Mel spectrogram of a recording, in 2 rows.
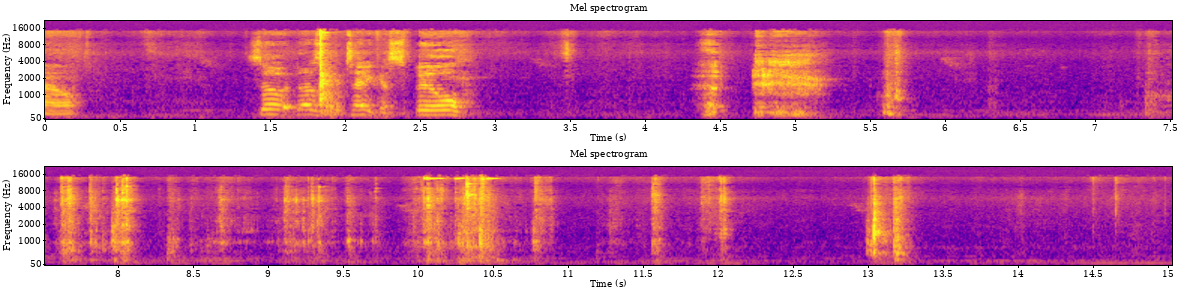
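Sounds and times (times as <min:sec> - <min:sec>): metal parts and tools clattering: 0:07.3 - 0:12.1.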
